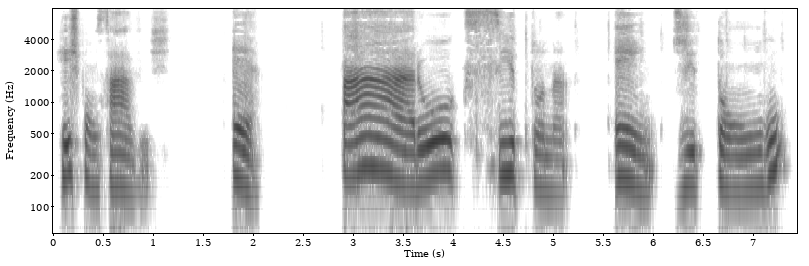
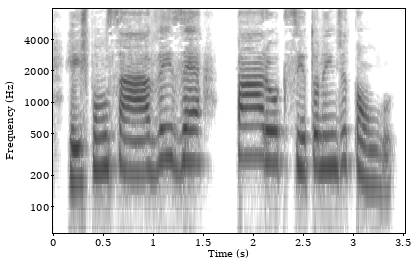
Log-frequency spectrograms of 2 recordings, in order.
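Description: First: Slow, word by word; slow and deliberate. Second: Said in the usual way. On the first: Shown as a demonstration. Teacher dictating the right answer to students, slowly. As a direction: spell out the rule slowly. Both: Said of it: "Você vai dizer que".

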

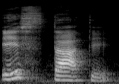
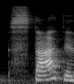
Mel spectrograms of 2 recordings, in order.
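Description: First: Estate with a clear opening E sounded; Estate, every letter pronounced; full initial E. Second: State, the wrong S-first way; wrong dropped E. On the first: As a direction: give the E in Estate its full vowel. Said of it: "aqui tem um E mesmo". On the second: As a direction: state said without the opening E, as the mistake. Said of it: "essa pronúncia do S mudo". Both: Shown as a demonstration.

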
